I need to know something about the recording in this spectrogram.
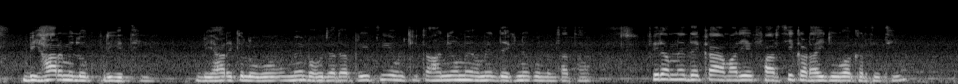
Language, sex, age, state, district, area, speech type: Hindi, male, 18-30, Uttar Pradesh, Azamgarh, rural, spontaneous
